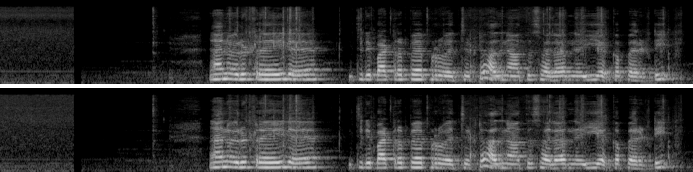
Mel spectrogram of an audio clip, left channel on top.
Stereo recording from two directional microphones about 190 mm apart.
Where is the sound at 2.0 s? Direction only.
40° right (ahead or behind).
